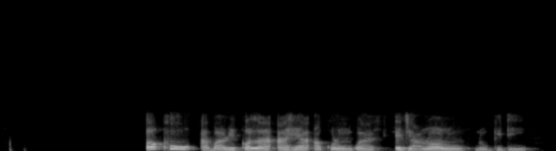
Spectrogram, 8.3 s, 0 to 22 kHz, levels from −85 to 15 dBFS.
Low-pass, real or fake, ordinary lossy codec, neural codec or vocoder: 5.4 kHz; real; Opus, 16 kbps; none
